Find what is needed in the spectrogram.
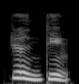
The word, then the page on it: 认定: rèn dìng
